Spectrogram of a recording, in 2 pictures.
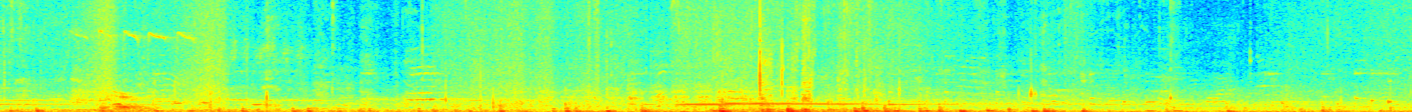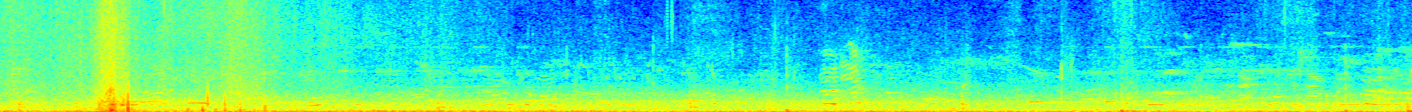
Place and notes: Horniman Museum and Gardens - Fetch with a Dog Called Charlie
I went out to the Horniman Museum and Gardens - home to a 'sound garden' full of instruments for children (and many adults) to play on - to make a simple ambient recording. However, I met a little dog who I made the mistake of throwing a ball for just once, after which he wouldn't leave me alone to record and kept bringing the ball back to me rather than his owner, Sue. We had a lovely time.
